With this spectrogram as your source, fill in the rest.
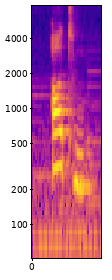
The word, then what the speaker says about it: autumn: Means letter N is silent when it comes at the end of the word and before letter M.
